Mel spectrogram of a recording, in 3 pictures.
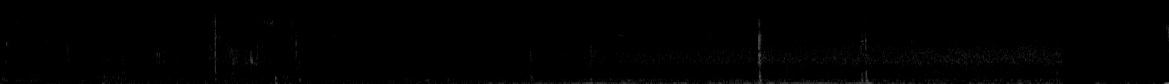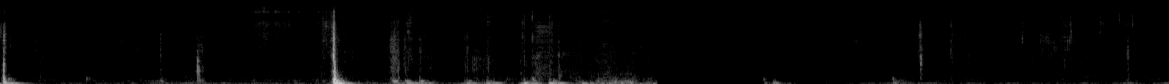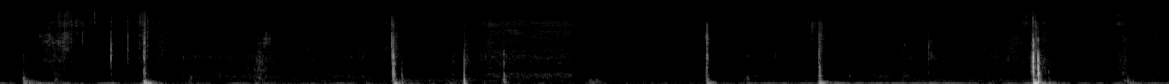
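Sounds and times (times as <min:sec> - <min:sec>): mud squelching and rustling: 0:00.0 - 0:03.0, 0:19.8 - 0:28.6, 0:30.3 - 0:35.0
wet mud slaps and knocks: 0:11.6 - 0:12.2, 0:14.9 - 0:17.2, 0:22.0 - 0:25.1, 0:27.2 - 0:28.1, 0:30.4 - 0:30.7, 0:31.4 - 0:31.9, 0:33.6 - 0:34.9.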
